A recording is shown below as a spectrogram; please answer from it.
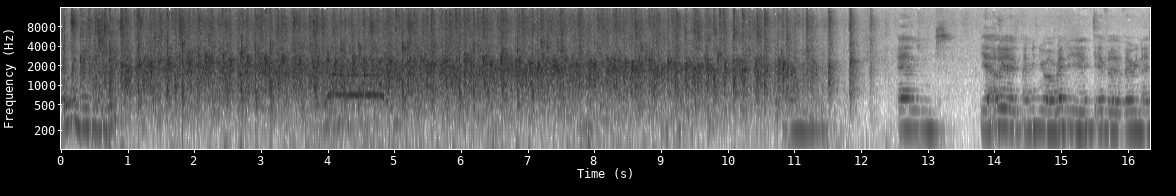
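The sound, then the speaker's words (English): An audience at a queer feminist discussion applauds the group in a dense, steady wash of clapping for about eleven seconds, then it thins out and a voice begins talking as the applause fades. “Maybe we can give a small round of applause for the group”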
